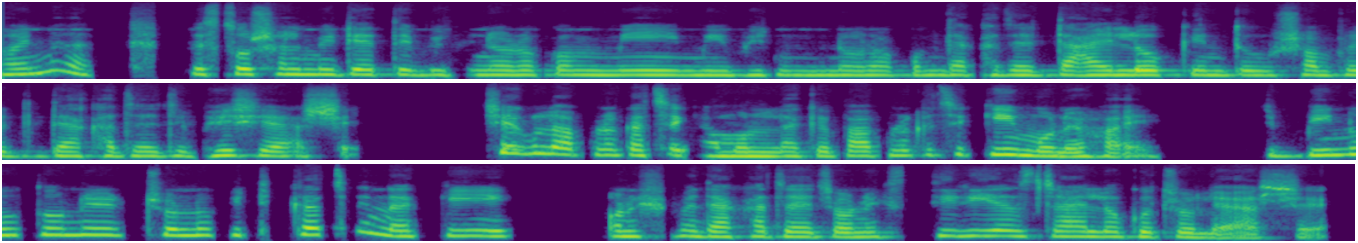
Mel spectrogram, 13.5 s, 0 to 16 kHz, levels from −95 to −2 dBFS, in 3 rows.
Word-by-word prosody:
হয় 250 Hz, +3 st, +1 dB
না? 390 Hz, -, -6 dB, 0.6 s
Social 250 Hz, 0 st, +3 dB
media 240 Hz, 0 st, +3 dB
তে 230 Hz, -, +1 dB
বিভিন্ন 220 Hz, +1 st, -2 dB
রকম 215 Hz, 0 st, -3 dB
মিম 215 Hz, 0 st, +2 dB, 0.2 s
বিভিন্ন 205 Hz, 0 st, -2 dB, 0.2 s
রকম 205 Hz, 0 st, -4 dB
দেখা 215 Hz, 0 st, -4 dB
যায় 210 Hz, -1 st, +1 dB
ডায়লগ 215 Hz, +1 st, +4 dB
কিন্তু 210 Hz, 0 st, -1 dB, 0.2 s
সম্প্রতি 205 Hz, -1 st, -2 dB
দেখা 210 Hz, +1 st, -2 dB
যায় 210 Hz, -1 st, +1 dB
যে, -, -, -2 dB
ভেসে 235 Hz, -1 st, +3 dB
আসে। 210 Hz, +8 st, -1 dB, 0.5 s
সেগুলো 335 Hz, -3 st, +3 dB
আপনার 260 Hz, -2 st, -3 dB
কাছে 250 Hz, -, 0 dB
কেমন 205 Hz, -1 st, +4 dB
লাগে 205 Hz, +1 st, -1 dB
বা -, -, +1 dB
আপনার 240 Hz, +2 st, -3 dB
কাছে 260 Hz, +3 st, -6 dB
কী 280 Hz, -, +6 dB
মনে 195 Hz, -1 st, +3 dB
হয়? 210 Hz, -, -2 dB, 0.6 s
বিনোদনের 305 Hz, +4 st, +2 dB
জন্য 295 Hz, -2 st, +4 dB
কি 300 Hz, -, -1 dB
ঠিক -, -, -13 dB
আছে? 320 Hz, +8 st, -11 dB
নাকি 265 Hz, +1 st, -1 dB, 0.5 s
অনেক 245 Hz, -1 st, +3 dB
সময় 250 Hz, 0 st, -3 dB
দেখা 235 Hz, +2 st, -2 dB
যায় 220 Hz, -1 st, +3 dB
যে, 220 Hz, -, 0 dB
অনেক 220 Hz, 0 st, -1 dB
সিরিয়াস 265 Hz, -1 st, 0 dB
ডায়ালগ 235 Hz, -1 st, +1 dB
ও -, -, -10 dB
চলে 185 Hz, -4 st, -1 dB
আসে? 175 Hz, -, 0 dB
230 Hz, 215 wpm, -21 LUFS, 210-260 Hz, 0.6 s, কী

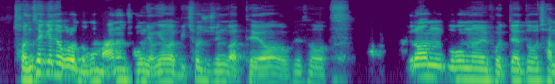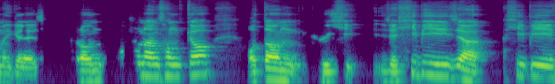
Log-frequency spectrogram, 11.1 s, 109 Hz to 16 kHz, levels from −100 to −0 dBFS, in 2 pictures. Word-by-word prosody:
전 -, -, +2 dB
세계적으로 195 Hz, -8 st, +5 dB
너무 120 Hz, +2 st, -3 dB
많은 135 Hz, -, +2 dB
좋은 120 Hz, -1 st, -2 dB
영향을 120 Hz, 0 st, -1 dB
미쳐주신 120 Hz, +3 st, -6 dB
것 -, -, +2 dB
같아요. 100 Hz, -3 st, -1 dB
그래서 110 Hz, -2 st, -9 dB, 0.7 s
아 -, -, -24 dB
그런 170 Hz, -1 st, +3 dB
분을 145 Hz, -3 st, -1 dB
볼 110 Hz, -3 st, -5 dB
때도 130 Hz, 0 st, -2 dB
참 120 Hz, -5 st, -4 dB
이게 -, -, -3 dB, 0.6 s
그런 -, -, +3 dB, 0.2 s
꾸준한 190 Hz, -, +1 dB
성격, 185 Hz, +3 st, +2 dB, 0.3 s
어떤 135 Hz, -5 st, +5 dB
그 -, -, -30 dB, 0.4 s
희 310 Hz, +1 st, -10 dB, 0.2 s
이제 115 Hz, -1 st, -4 dB
희비자 175 Hz, -, +1 dB, 0.2 s
희비 170 Hz, -3 st, 0 dB
145 Hz, 295 characters per minute, -23 LUFS, 120-175 Hz, 0.7 s, 세계적으로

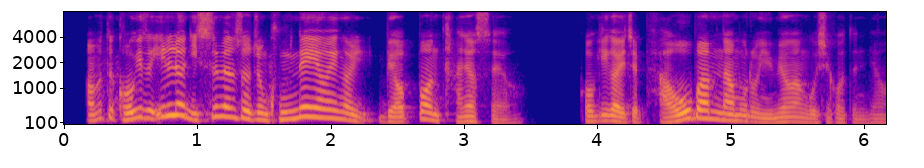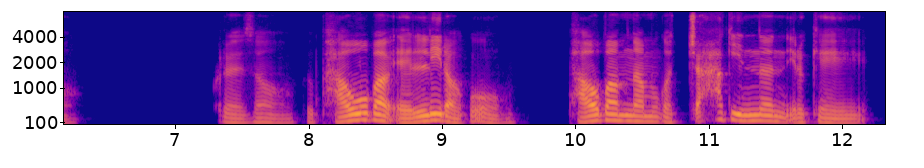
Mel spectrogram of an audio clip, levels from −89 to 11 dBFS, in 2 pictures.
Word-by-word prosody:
아무튼 155 Hz, +7 st, -4 dB
거기서 195 Hz, +5 st, +1 dB
1 280 Hz, -, +2 dB
년 290 Hz, -, +5 dB
있으면서 235 Hz, +4 st, +1 dB
좀 175 Hz, -2 st, 0 dB
국내 205 Hz, +9 st, +3 dB
여행을 180 Hz, -9 st, +1 dB
몇 125 Hz, 0 st, -3 dB
번 185 Hz, -6 st, +1 dB
다녔어요. 105 Hz, -9 st, -6 dB, 0.4 s
거기가 135 Hz, 0 st, +1 dB
이제 115 Hz, -, -2 dB
바오밥 195 Hz, -, +3 dB
나무로 150 Hz, -8 st, -1 dB
유명한 120 Hz, +3 st, -3 dB
곳이거든요. 100 Hz, -1 st, -11 dB, 1.0 s
그래서 105 Hz, -3 st, -12 dB
그 105 Hz, -, -14 dB
바오밥 155 Hz, +5 st, +2 dB
앨리라고 105 Hz, -, -1 dB, 0.4 s
바오밥 145 Hz, +5 st, +2 dB
나무가 130 Hz, -4 st, -3 dB
쫙 185 Hz, -1 st, -4 dB
있는 145 Hz, -5 st, 0 dB
이렇게 105 Hz, -2 st, -8 dB
135 Hz, 315 characters per minute, -19 LUFS, 110-170 Hz, 1.0 s, 년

